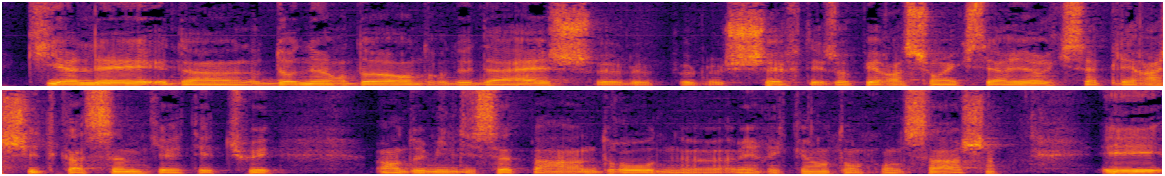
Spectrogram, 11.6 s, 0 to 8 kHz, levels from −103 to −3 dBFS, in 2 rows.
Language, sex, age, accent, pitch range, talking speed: French, male, 50-69, French, 90-110 Hz, 170 wpm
